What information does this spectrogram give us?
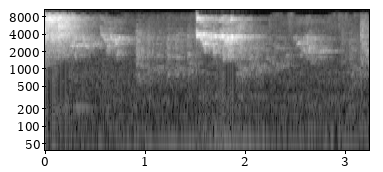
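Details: Budgerigar mating sounds, intended to make pairs breed and lay eggs: a loud raspy squawk, then falling whistled warbles and a second strong harsh call midway through.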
